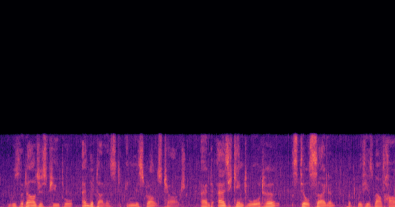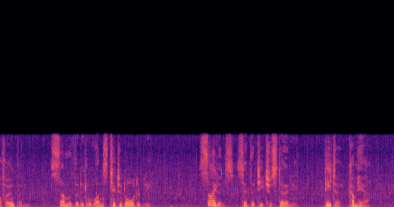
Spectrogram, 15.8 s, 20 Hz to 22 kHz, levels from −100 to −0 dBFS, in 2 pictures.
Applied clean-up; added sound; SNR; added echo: none; Chatter / Stream; 15 dB; none.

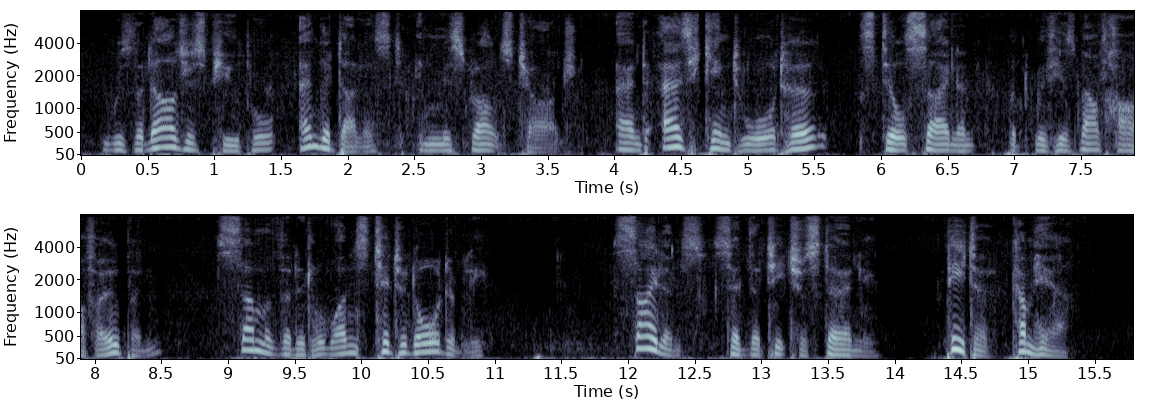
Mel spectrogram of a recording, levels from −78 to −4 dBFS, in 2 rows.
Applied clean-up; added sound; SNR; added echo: neural mask model Resemble Enhance denoiser.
